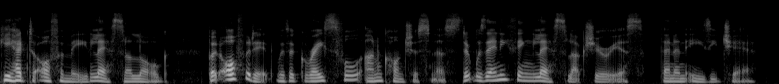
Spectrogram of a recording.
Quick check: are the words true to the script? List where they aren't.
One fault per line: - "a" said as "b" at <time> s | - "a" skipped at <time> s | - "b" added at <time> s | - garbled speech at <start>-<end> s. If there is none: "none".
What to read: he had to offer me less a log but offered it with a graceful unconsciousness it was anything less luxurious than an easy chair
none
